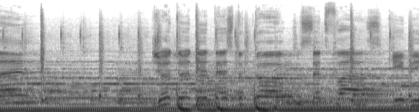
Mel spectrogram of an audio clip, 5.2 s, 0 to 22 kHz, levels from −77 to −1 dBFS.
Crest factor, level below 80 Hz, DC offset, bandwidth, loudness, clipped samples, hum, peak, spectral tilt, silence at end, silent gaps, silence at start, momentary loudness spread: 12 dB; -22 dBFS; under 0.1%; 19.5 kHz; -19 LUFS; under 0.1%; none; -6 dBFS; -4.5 dB/octave; 0 s; none; 0 s; 5 LU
